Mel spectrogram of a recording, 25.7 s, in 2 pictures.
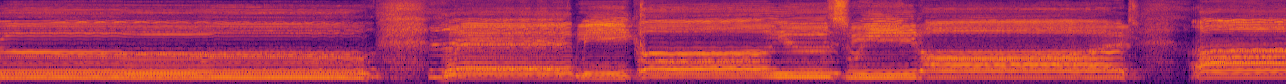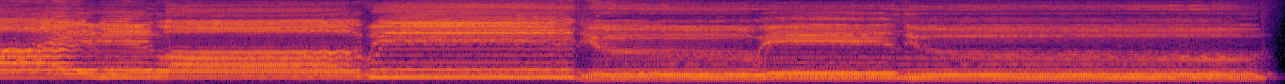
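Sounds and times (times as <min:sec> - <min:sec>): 
baritone part of a barbershop quartet singing: 0:00.0 - 0:25.7.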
